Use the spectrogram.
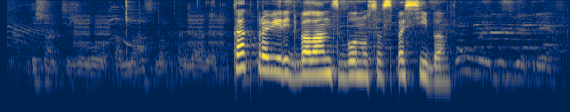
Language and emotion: Russian, neutral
